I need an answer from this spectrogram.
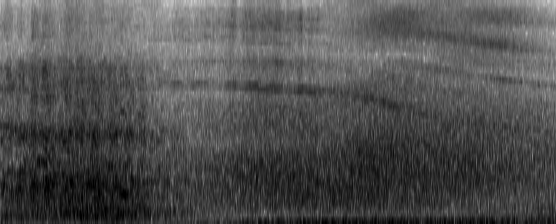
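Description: A steady, droning airplane engine hums in flight, dipping slightly in loudness partway through before settling back to an even, continuous roar.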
